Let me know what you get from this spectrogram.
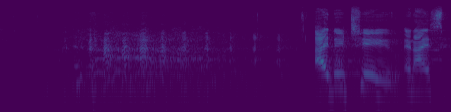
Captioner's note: audience laughing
